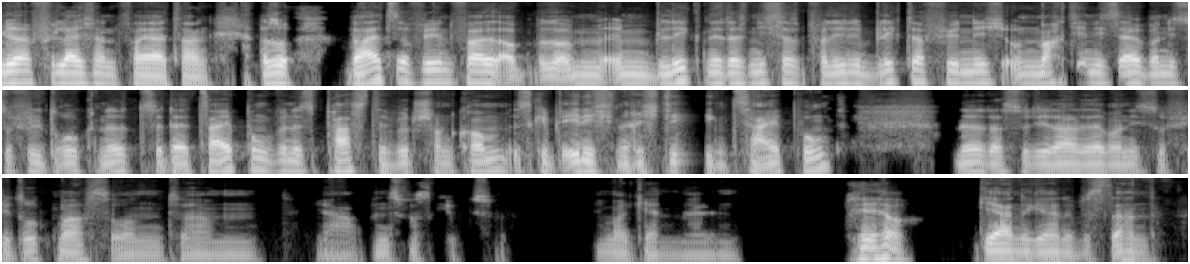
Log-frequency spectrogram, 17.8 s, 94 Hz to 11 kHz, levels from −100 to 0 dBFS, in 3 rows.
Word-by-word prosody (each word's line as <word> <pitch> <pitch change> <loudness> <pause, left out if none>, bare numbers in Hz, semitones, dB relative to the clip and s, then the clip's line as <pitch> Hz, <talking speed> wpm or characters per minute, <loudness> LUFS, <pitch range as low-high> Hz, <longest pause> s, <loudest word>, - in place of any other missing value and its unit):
Ja, 115 +1 +8
vielleicht 105 -1 +5
an 95 -2 0
Feiertagen. 85 -2 +4 0.2
Also, - - +5 0.3
behalte - - +6
es 120 - 0
auf - - -12
jeden 120 0 +3
Fall, 110 -1 +7
ob - - 0
aufm 90 +3 +2
im 95 -1 0
Blick, 115 +9 +1
ne? 105 0 +1
Das 100 0 +3
nicht 110 +1 -3
verliere 105 -1 -1
den 90 - -7
Blick 115 +4 -2
dafür 115 -2 0
nicht 110 +1 -1
und 95 - -3
macht 100 +3 0
dir - - -5
nicht 105 -2 -3
selber 100 -2 +3
nicht 95 -1 -5
so - - -7
viel 95 - -6
Druck, 90 +1 -5
ne? 95 +3 -2
Zu - - -7
der 85 -1 0
Zeitpunkt, 115 -5 +1
wenn 105 - -3
es 95 -1 -4
passt, 110 +2 0
der 85 - -5
wird 90 - -4
schon 85 -2 -5
kommen. 110 +4 -2
Es - - -8
gibt - - -6
eh - - +4
nicht 95 - 0
den 85 - -4
richtigen 85 0 -7
Zeitpunkt, - - -2 0.5
ne? 95 +2 0
Dass 85 0 -4
du - - -8
dir 85 0 -3
da 85 0 +1
selber 85 0 -1
nicht 85 - -8
so - - -11
viel - - -12
Druck 90 - -10
machst 85 -2 -6
und, 75 0 -11
ähm, 75 0 -13 0.2
ja, - - -16
wenn 80 - -10
es 80 - -13
was - - -14
gibt, - - -16 0.5
immer 80 -1 -9
gern 75 -1 -13
melden. 75 -1 -17 0.5
Ja, 105 -3 0 0.3
gerne, 90 -2 +1
gerne, 85 -1 -4
bis 80 +2 -12
dann. 85 -1 -5
90 Hz, 255 wpm, -21 LUFS, 85-105 Hz, 0.5 s, Ja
